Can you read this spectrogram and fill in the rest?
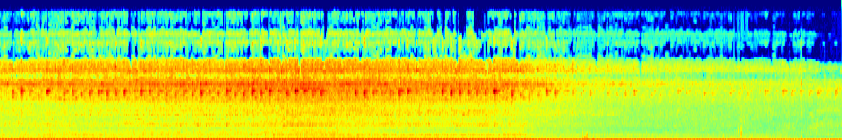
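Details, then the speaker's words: Ram TRX on a cold start at idle: steady low idle with a fast, even buzzy rattle, about four a second, from under the truck, getting louder; owner wonders if a loose skid plate, cause unconfirmed, to be checked at a shop. "definitely doesn't sound good it's not that loud right now but it does get louder"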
